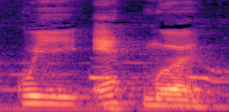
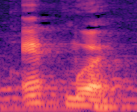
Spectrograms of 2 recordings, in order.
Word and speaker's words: S10: thứng hiệu đơ ông thì thường đọc là qs10 chúng ta đọc đúng chính tả là S10 không phải qs10 quý vị lưu ý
